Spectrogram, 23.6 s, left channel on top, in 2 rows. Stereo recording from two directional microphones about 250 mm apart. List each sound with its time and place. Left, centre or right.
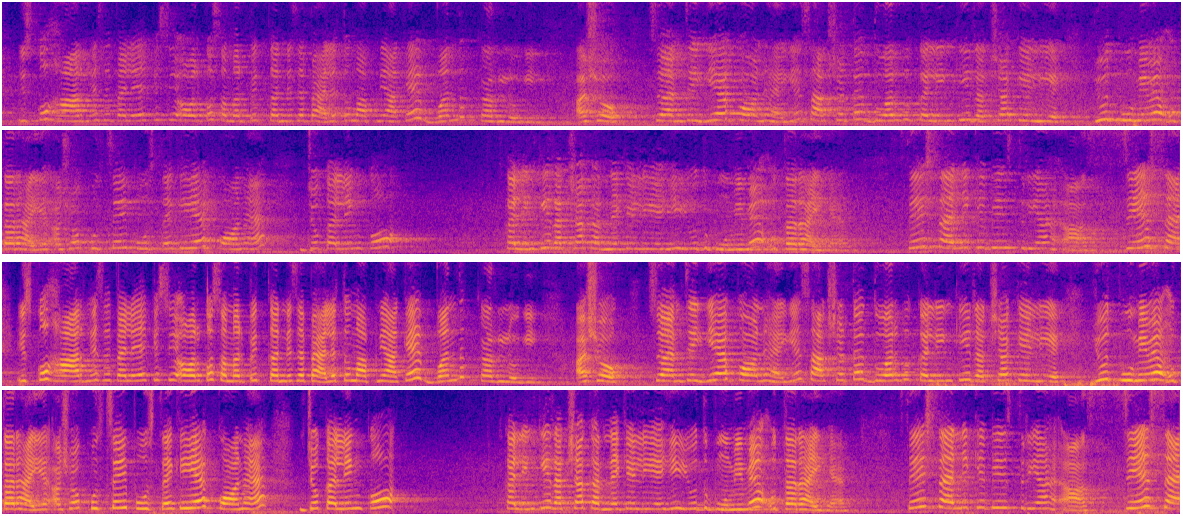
0.2 s a woman's voice: right
16.8 s a woman's voice: right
